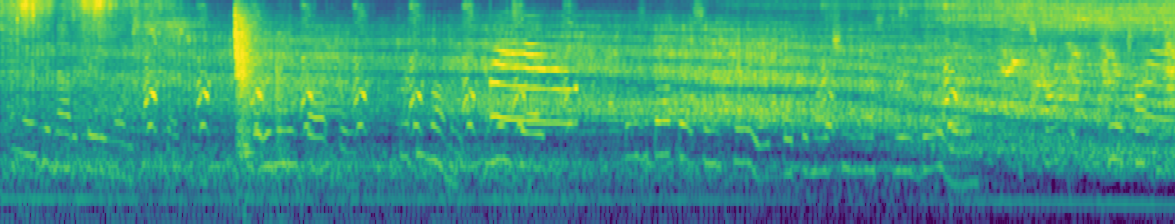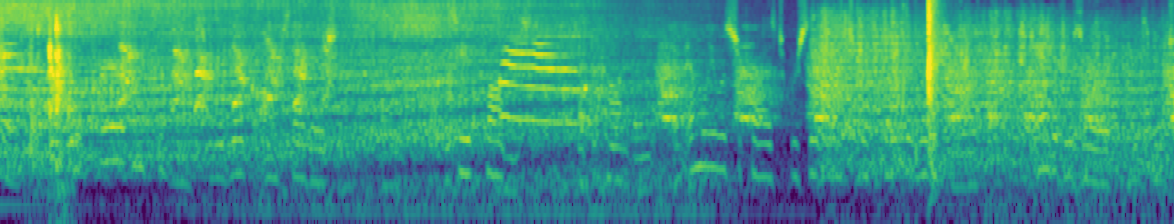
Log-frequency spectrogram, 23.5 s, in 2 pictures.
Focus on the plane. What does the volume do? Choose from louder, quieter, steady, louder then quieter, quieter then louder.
steady.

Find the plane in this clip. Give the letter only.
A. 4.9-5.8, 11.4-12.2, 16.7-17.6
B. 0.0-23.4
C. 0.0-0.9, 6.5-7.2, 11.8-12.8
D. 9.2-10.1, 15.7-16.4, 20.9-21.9
B.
